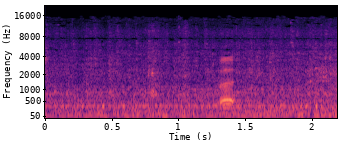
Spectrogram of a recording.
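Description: Tractor engine running steadily at an even pitch while pulling a mounted inter-row hoe through sugar beet rows.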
